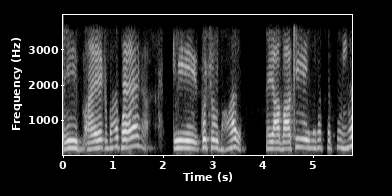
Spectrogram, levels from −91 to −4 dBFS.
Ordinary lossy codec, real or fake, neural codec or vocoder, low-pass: none; fake; codec, 44.1 kHz, 7.8 kbps, DAC; 3.6 kHz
